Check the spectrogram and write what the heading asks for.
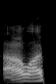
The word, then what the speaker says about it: Ally: They pronounce it Ally, but it's spelled like Alley, right? A-L-L-Y.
